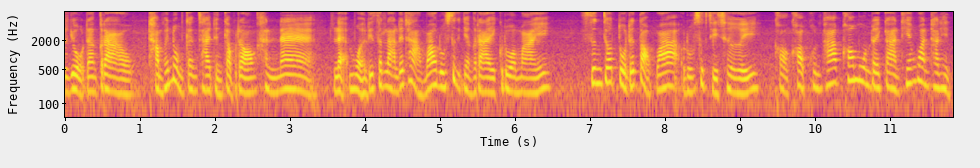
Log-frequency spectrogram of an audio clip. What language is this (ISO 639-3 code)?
tha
